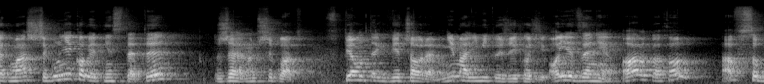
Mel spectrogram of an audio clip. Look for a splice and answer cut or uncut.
uncut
